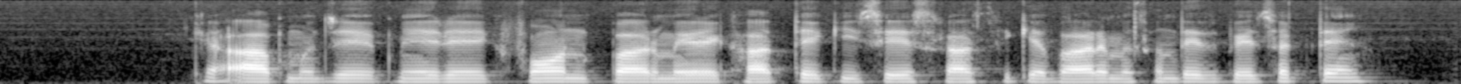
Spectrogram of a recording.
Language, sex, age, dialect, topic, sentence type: Hindi, male, 46-50, Marwari Dhudhari, banking, question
